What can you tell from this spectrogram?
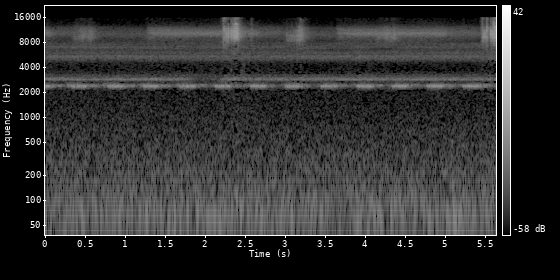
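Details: Wilderness cicadas sustain a thin, high-pitched whine that swells into brief loud buzzes about once a second near the middle and again at the close, layered over a lower, fast, regular pulsing chirp.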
